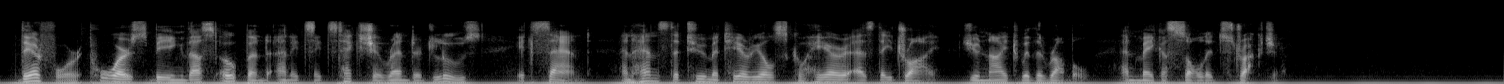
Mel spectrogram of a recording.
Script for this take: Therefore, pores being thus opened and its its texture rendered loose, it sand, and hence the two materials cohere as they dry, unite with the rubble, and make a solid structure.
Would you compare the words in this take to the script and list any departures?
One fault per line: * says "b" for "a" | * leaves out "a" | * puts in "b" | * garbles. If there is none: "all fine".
all fine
